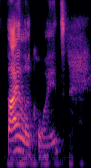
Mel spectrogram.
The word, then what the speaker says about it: thylakoid: again if you remember my dyslexia i had always flipped that l and a and it wasn't until one of my students pointed out that i was constantly saying it wrong that now i i'm trying to make a very big effort to do the word right so thylakoids and a thick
